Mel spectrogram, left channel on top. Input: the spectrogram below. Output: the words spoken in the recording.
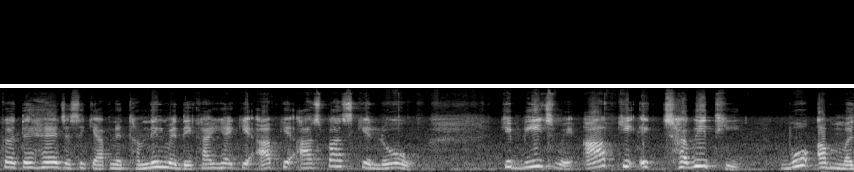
हैं। जैसे कि आपने थंबनेल में देखा ही है कि आपके आसपास के लोग के बीच में आपकी एक छवि थी, वो अब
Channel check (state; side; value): silent; left; digital silence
